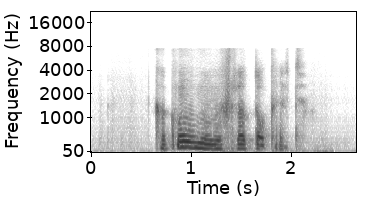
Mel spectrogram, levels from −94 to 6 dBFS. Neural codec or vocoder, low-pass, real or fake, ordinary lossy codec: codec, 16 kHz, 1 kbps, FreqCodec, smaller model; none; fake; none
